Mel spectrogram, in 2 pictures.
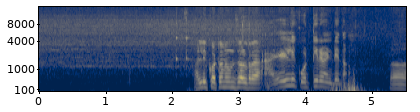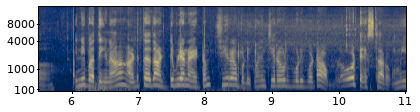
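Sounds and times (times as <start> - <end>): outdoor background hiss: 0.0 - 11.0.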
